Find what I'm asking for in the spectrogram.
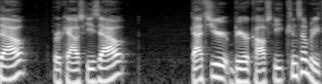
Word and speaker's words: Burakovsky: It's Burakovsky.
